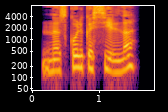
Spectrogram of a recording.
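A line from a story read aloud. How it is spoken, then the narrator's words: Ingratiating question. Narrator (Russian): вкрадчиво поинтересовался Гарик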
